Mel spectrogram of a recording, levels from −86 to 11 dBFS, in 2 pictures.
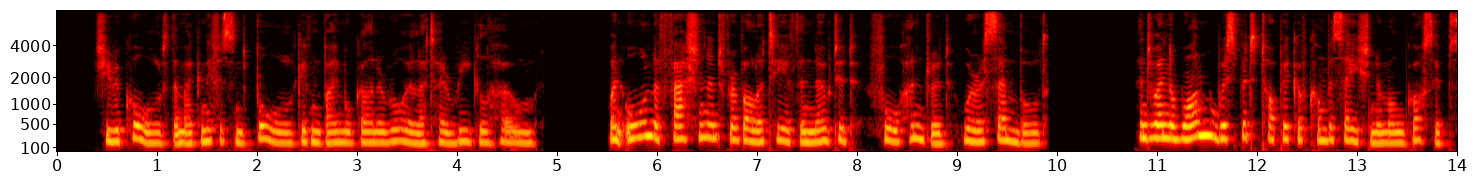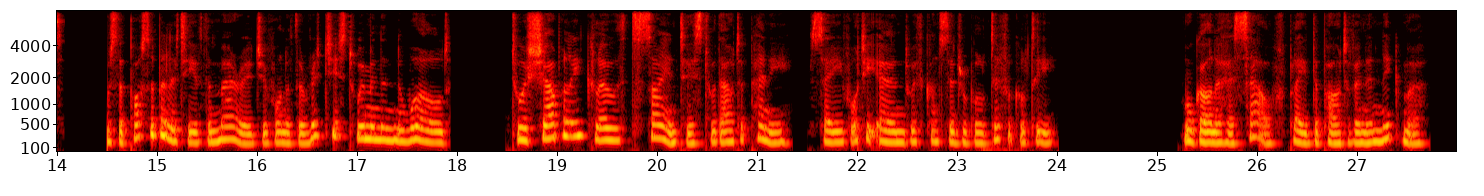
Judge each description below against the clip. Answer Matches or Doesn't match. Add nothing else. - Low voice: Doesn't match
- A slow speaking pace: Doesn't match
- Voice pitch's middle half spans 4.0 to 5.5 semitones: Matches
